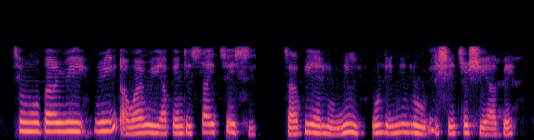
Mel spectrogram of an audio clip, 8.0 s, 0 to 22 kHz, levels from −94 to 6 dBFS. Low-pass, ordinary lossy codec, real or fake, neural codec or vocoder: 5.4 kHz; none; fake; codec, 16 kHz, 2 kbps, FunCodec, trained on LibriTTS, 25 frames a second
